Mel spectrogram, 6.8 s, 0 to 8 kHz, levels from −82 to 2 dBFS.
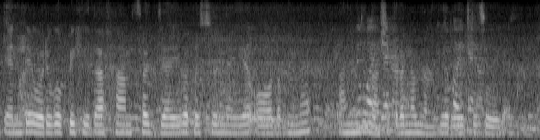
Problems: background conversations at intervals, low volume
